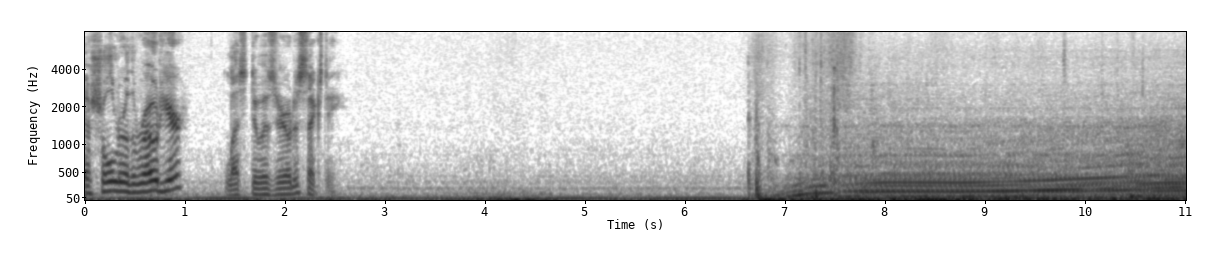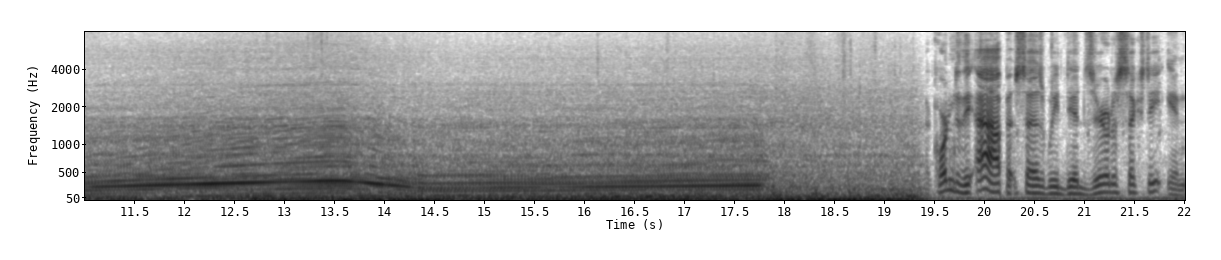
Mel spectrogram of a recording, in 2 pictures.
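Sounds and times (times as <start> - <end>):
car engine accelerating hard: 6.6 - 19.4.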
